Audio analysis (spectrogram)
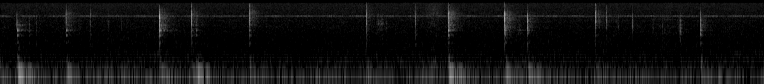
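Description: Long fingernails tap on a tennis racket, making quick, light clicks and bright ticks at an irregular pace. Each tap stops almost at once. A low rumble and a faint steady high whine sit underneath.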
